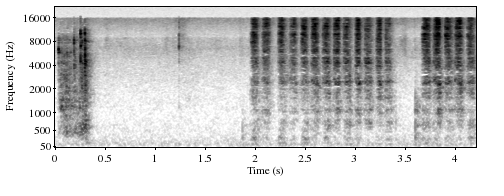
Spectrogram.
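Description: A light green colored pencil rubs back and forth across a flat white paper sheet printed with a mandala, filling in the petals. A brief scratchy burst is followed by a quiet pause, then a run of quick, rhythmic, bright scratching strokes, a short break, and more strokes. There is almost no low end.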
